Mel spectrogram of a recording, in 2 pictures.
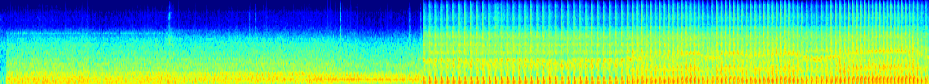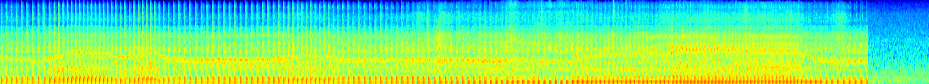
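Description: A steady engine idle, then from about six seconds a louder Suzuki ATV engine running and revving up and down as the quad climbs loading ramps onto a pickup bed. It cuts off abruptly near the end.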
